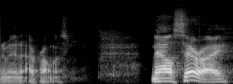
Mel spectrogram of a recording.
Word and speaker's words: Sarai: minute I promise now Sarai and I had to check the pronunciation s a r a i and that's how they were saying it on YouTube so that's what we're going with now Sarai Abram's wife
